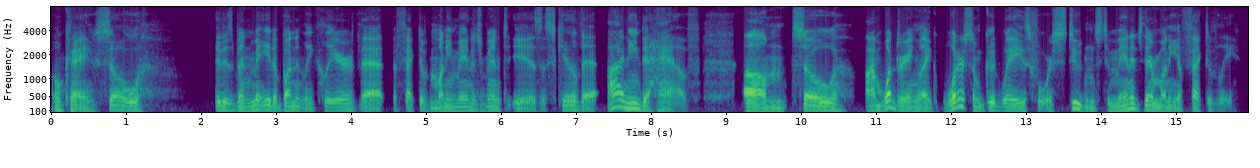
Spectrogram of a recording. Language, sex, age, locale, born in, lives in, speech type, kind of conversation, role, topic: English, male, 40-44, en-US, United States, United States, read, expert-assistant, asker, What are effective ways for students to manage money?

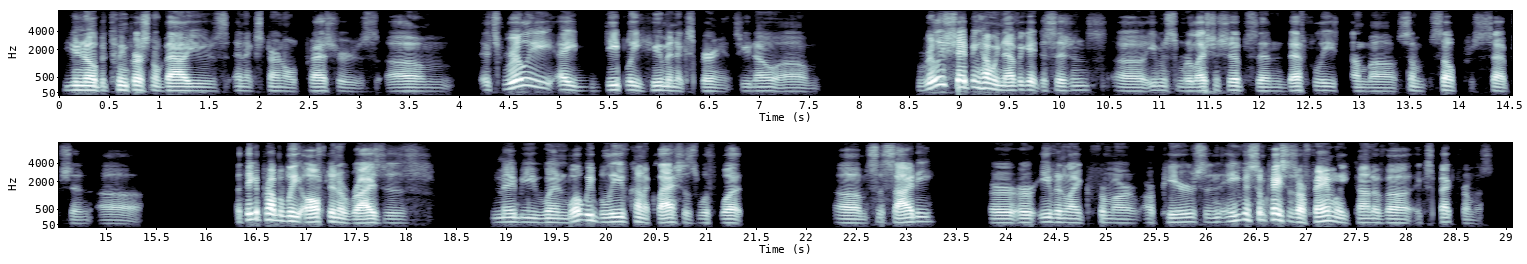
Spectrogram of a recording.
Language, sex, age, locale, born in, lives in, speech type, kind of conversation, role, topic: English, male, 40-44, en-US, United States, United States, conversation, podcast, guest, How do you navigate staying authentic while managing the expectations of others?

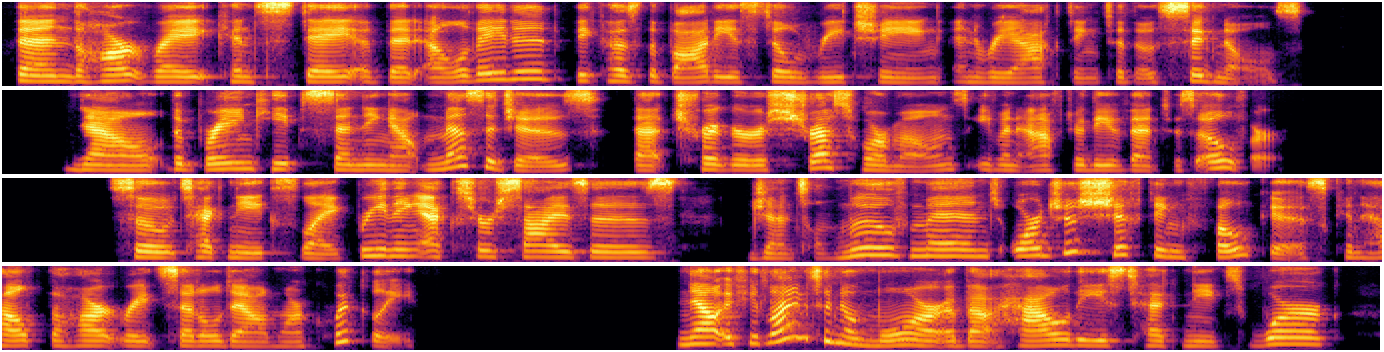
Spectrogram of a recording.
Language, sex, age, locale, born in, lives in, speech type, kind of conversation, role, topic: English, female, 40-44, en-US, United States, United States, read, expert-assistant, expert, Why does the heart race when someone is nervous or excited?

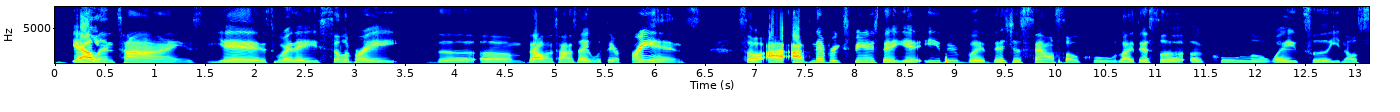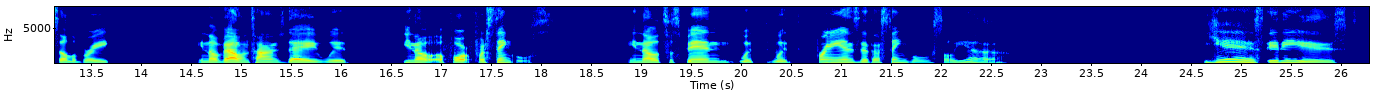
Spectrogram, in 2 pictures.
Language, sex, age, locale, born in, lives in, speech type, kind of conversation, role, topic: English, female, 35-39, en-US, United States, United States, conversation, unstructured, none, What makes a celebration meaningful to you when spending time with others?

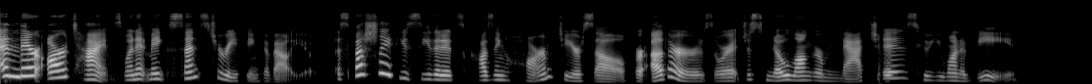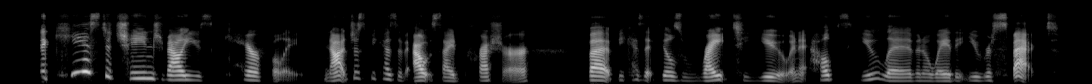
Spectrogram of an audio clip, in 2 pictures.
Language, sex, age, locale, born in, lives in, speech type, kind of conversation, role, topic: English, female, 40-44, en-US, United States, United States, read, expert-assistant, expert, How do personal values influence daily decisions?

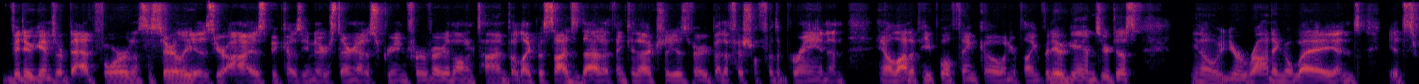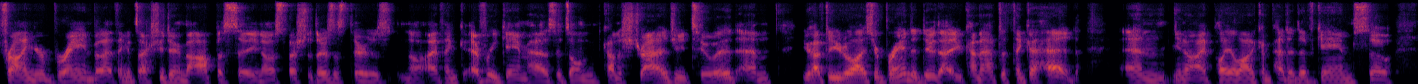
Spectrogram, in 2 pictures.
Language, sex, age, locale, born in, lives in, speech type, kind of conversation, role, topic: English, male, 18-19, en-US, United States, United States, conversation, unstructured, none, How do you unwind after a busy day?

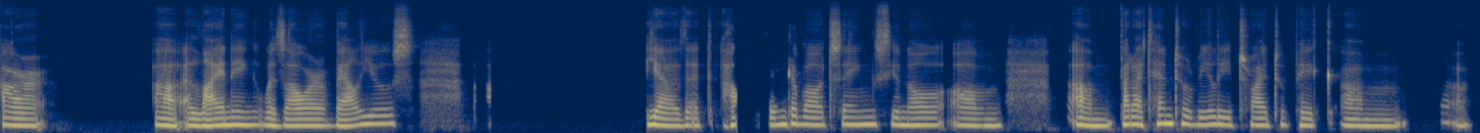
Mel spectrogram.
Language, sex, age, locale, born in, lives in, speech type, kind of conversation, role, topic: English, female, 50-54, en-DE, Germany, United States, conversation, unstructured, none, How has the way you stay informed about current events changed over the years?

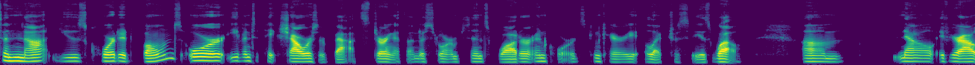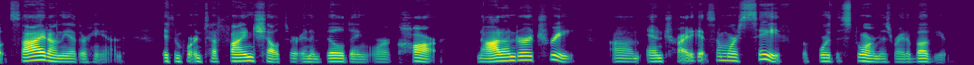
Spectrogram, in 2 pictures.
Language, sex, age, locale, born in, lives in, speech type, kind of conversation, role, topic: English, female, 40-44, en-US, United States, United States, read, expert-assistant, expert, What causes lightning during thunderstorms?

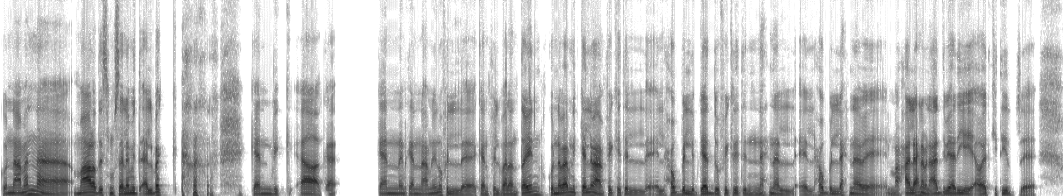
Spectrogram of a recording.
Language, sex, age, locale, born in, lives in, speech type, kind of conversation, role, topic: Arabic, male, 30-34, ar-EG, Egypt, Egypt, conversation, podcast, guest, إزاي تبني علاقات جديدة لما تنتقل لمدينة جديدة؟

